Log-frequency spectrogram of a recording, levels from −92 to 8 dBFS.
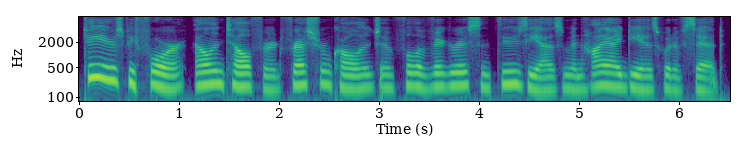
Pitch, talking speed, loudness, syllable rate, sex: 180 Hz, 175 wpm, -17 LUFS, 4.7 syllables/s, female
